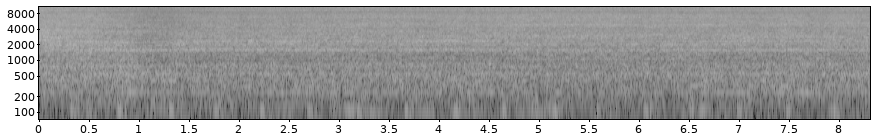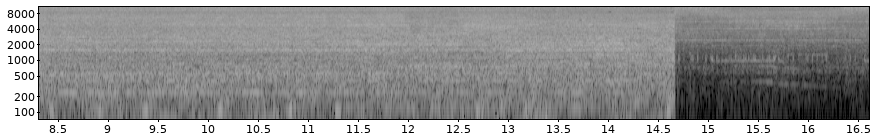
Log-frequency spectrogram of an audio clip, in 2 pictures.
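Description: Handheld hair dryer blowing steadily, heating a headlight's sealant to soften it; the sound cuts off suddenly near the end.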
